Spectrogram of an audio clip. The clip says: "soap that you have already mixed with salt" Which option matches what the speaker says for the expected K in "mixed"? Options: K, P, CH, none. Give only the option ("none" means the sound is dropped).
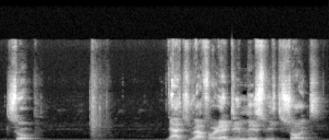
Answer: none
